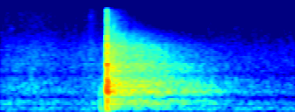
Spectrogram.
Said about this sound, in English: Every time the whip hit Jesus,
